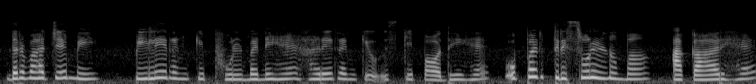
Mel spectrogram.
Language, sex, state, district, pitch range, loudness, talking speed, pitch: Hindi, female, Uttar Pradesh, Etah, 235-275 Hz, -25 LUFS, 150 wpm, 250 Hz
